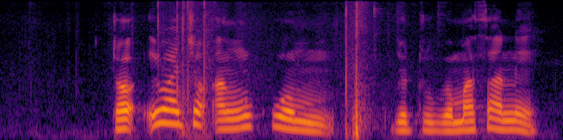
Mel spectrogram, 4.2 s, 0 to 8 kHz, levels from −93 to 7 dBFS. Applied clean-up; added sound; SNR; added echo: none; Zipper (clothing); 18 dB; none.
